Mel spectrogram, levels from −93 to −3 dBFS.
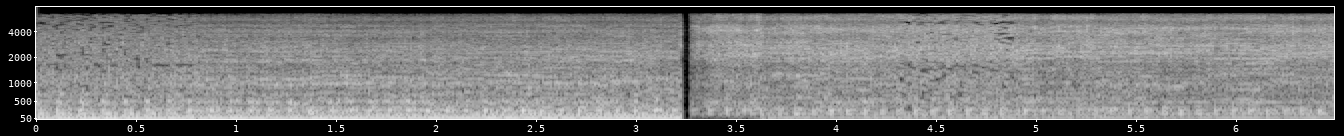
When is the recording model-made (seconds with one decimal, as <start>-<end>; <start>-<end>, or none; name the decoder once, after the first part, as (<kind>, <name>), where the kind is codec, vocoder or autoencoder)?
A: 0.8-4.3 (codec, SNAC); 4.9-6.5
